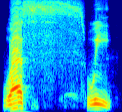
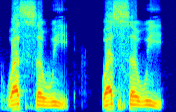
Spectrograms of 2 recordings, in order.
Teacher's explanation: Wawu fathah masuk ke sin sukun. Sin sukun dibaca tidak tertahan. Waswi. Antara aswi tidak ada jeda.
